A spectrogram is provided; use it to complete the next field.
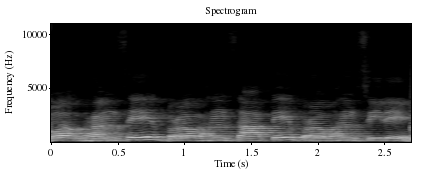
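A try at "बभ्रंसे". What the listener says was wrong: ब्र क्यों बोल रहे हो? गलत। ब्र उसमें नहीं ना कर देना है, ब रहेगा ना। अलादि शेष से सब चला गया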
